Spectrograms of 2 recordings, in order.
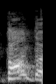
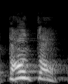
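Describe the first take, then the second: First: Much higher and louder yelled insult; shouted TONTO, full caps; louder mock angry shout. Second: Higher, punched insult; mock furious TONTO in capitals; mock angry shout. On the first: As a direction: yell it like a text in capitals. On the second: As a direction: snap it out like an all-caps text. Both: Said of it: "así, mayúsculas".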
